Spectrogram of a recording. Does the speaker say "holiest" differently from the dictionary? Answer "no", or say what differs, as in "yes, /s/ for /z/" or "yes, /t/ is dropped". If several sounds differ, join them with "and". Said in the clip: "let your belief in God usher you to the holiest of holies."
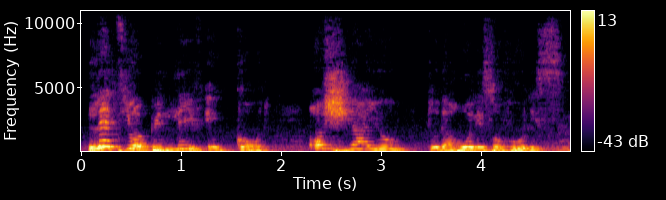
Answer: yes, /t/ is dropped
